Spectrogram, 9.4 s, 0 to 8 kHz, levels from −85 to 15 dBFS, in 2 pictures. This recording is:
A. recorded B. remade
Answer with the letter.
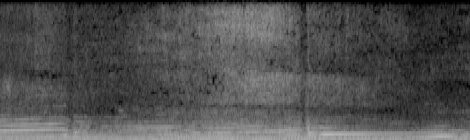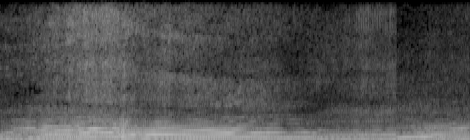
A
